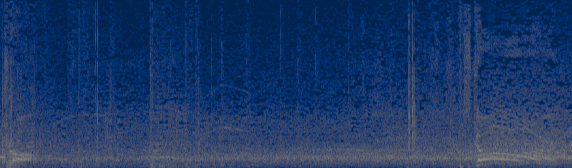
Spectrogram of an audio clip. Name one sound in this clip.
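A hockey stick strikes a puck with sharp clacks.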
